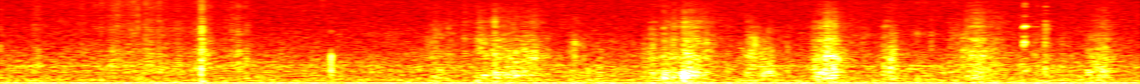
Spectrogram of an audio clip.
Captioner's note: softly chewing and crunching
